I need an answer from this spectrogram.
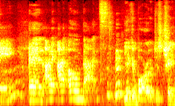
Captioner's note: laughs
